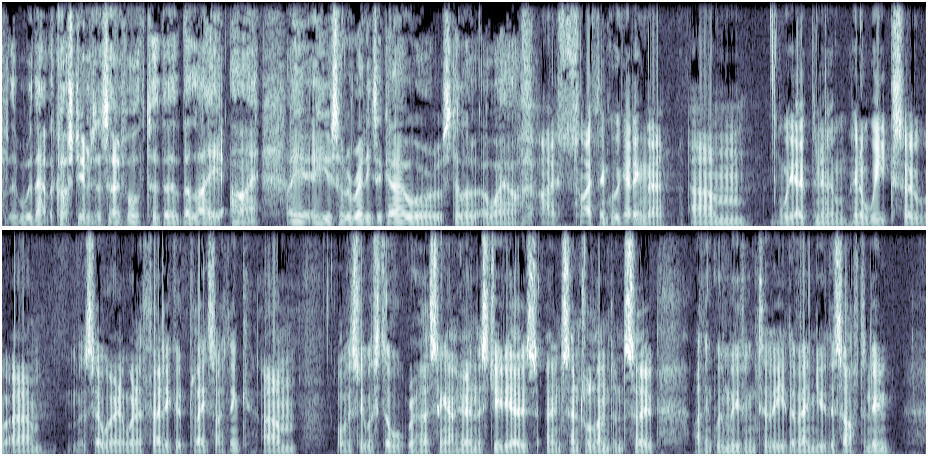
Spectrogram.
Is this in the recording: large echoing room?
no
